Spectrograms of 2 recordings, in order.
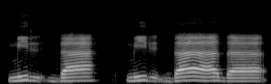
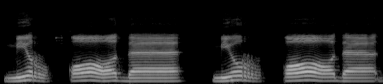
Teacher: এখানে যদি সদের বদলে যদি অন্য কফ দেই, মুস্তালিয়ার হরফ, মিওর ক দা, মিওর ক দা, দেখেন মোটা কিন্তু হয়ে যাচ্ছে, কারণ কফ মুস্তালিয়ার হরফ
